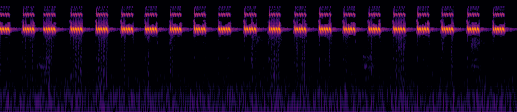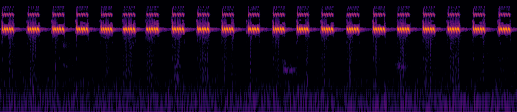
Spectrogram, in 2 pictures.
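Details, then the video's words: High, ringing chirps from a male cricket on a summer evening, repeated evenly about four times per second throughout, a clean and steady rhythm with nothing else heard. "Cricket Chirping Sound Effect"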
